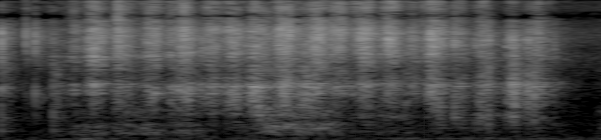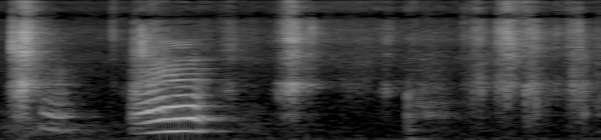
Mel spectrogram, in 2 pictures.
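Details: Rapid scrubbing of a manual toothbrush on a child's teeth during a dentist parent's morning at-home brushing routine with his sons, filmed via smart glasses, then a brief child's vocal sound; ordinary manual toothbrushing.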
